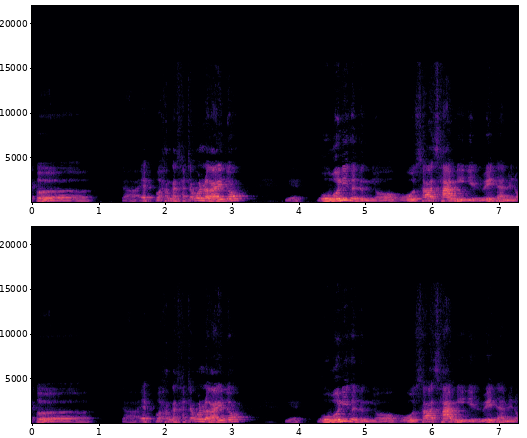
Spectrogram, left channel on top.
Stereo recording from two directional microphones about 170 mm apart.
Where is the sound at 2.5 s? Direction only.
20° left (ahead or behind).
